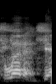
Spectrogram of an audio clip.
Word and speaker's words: Lititz: I don't really know how to pronounce the name of the town. It's Lititz? – It's Lititz, yep.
